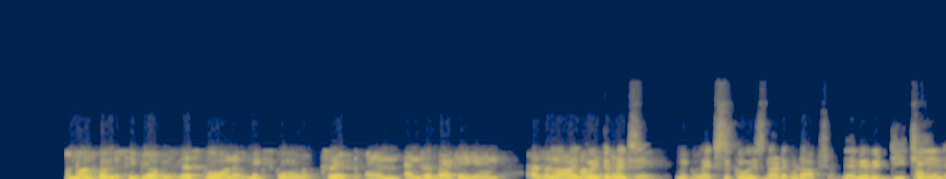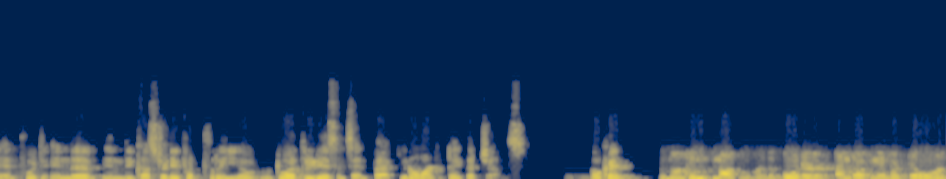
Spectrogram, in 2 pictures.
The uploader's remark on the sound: Conference Call Sep 6th 2023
